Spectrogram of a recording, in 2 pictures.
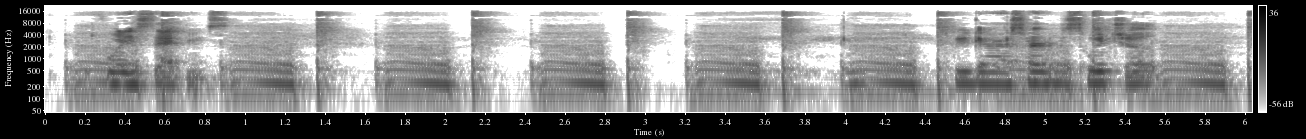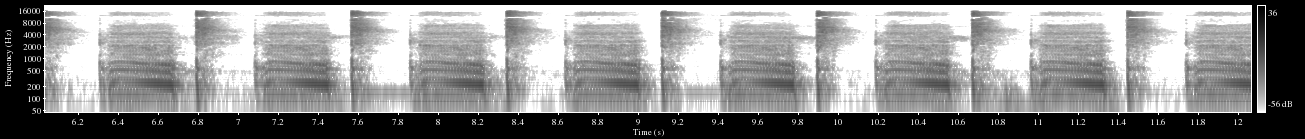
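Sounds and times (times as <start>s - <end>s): breast pump motor whirring: 0.0s - 12.0s.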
